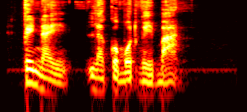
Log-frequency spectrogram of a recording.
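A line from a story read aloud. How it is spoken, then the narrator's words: Terrified stammer. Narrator (Vietnamese): Phước điếng hồn, lắp bắp nói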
